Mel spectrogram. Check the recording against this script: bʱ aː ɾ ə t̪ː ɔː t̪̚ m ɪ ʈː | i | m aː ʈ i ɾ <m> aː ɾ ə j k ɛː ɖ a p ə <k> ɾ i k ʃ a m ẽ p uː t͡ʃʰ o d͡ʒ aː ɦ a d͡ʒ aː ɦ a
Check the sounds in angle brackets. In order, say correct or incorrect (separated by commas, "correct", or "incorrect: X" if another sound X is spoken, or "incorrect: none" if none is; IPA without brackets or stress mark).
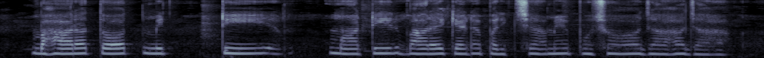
incorrect: b, incorrect: none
